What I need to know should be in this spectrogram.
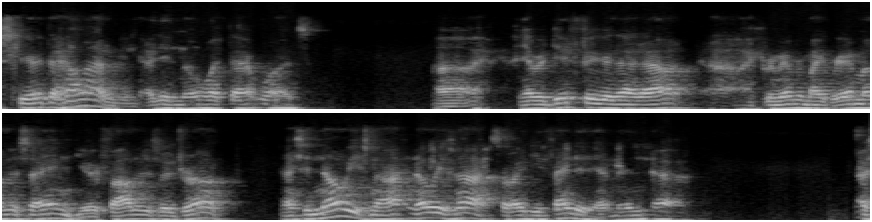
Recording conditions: video call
